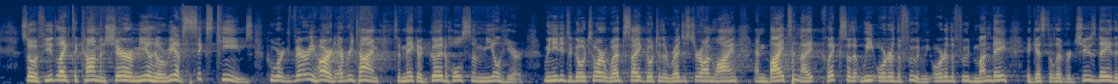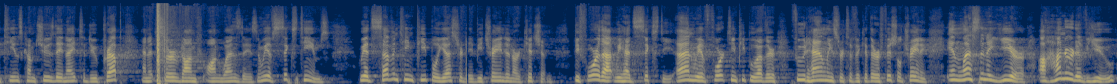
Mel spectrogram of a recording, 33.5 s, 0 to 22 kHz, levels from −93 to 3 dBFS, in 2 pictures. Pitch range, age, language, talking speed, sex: 160-205 Hz, 40-59, English, 210 wpm, male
